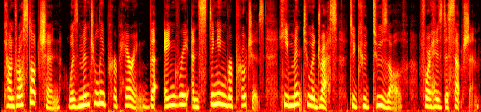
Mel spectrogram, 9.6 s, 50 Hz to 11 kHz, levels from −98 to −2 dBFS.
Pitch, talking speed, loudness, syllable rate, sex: 240 Hz, 120 wpm, -19 LUFS, 4.1 syllables/s, female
